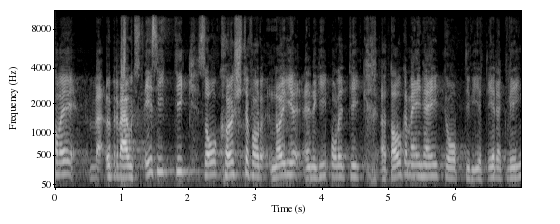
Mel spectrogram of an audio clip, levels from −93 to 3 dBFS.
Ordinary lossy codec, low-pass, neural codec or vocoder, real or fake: none; 9.9 kHz; vocoder, 22.05 kHz, 80 mel bands, WaveNeXt; fake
